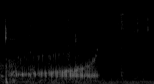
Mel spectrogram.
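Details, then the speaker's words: Adult's stomach gurgling loudly while she talks (bowel sounds, borborygmi): a gurgling, bubbly rumble of about one second. "Oh gosh, I hope you didn't hear that. My stomach just gurgled. It's kind of loud."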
